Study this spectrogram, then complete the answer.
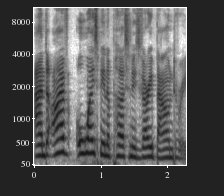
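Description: The recording is very clean, with a silent background. A woman speaks with a London accent. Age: 20s. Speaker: author and journalist. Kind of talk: interview.

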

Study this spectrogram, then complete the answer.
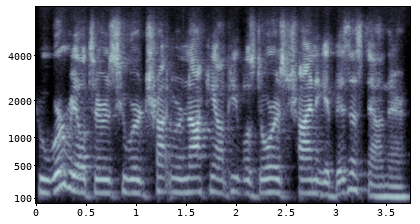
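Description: A man's high-pitched, bright, sharp voice in an Ontario accent, with ordinary pitch variation. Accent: Canadian (Ontario). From Fort Erie, Ontario, Canada. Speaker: realtor and community developer. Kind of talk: casual interview chat.

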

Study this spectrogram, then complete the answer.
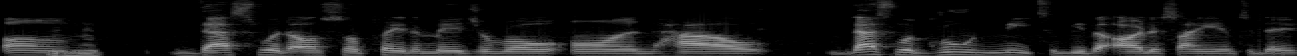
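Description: A man with an American accent speaks in a plain, everyday voice at a medium pitch. His pace is moderate and his intonation fairly even. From Brooklyn, New York. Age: 20s. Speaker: musician. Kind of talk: casual chat. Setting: video call.

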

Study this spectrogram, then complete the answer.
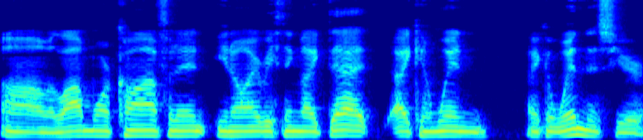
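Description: A normal speaking voice at a moderate pace with fairly even intonation, dry and close with no echo, on a very clean recording with a silent background. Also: man. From Canada. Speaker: grappling world champion. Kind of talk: casual interview.

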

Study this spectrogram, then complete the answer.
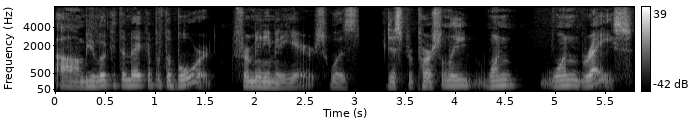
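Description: A man's ordinary speaking voice at medium pitch and moderate pace, on a very clean recording with a silent background. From US South, rural North Carolina. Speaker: school board member and business leader. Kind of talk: panel discussion.

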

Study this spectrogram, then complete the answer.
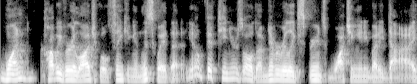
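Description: A man with a Maritime Canadian accent speaks at a fairly quick pace. His dark, mellow tone sits at medium pitch with lively intonation. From Nova Scotia, Canada. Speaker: psychic medium and TV host. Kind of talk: casual interview chat.

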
